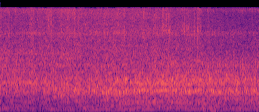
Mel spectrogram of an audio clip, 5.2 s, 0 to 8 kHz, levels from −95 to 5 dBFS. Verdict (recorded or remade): remade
